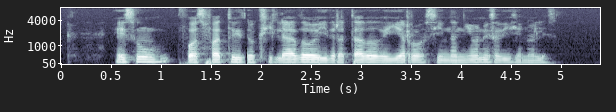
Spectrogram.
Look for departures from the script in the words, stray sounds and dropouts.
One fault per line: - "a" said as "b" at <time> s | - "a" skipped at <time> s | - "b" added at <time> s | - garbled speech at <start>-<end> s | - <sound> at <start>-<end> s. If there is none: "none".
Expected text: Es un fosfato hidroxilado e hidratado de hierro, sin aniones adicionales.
- dropout at 1.8-1.9 s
